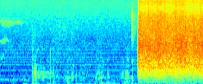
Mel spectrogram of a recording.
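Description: After two seconds of low, muffled murmuring, a crowd suddenly erupts into loud, sustained cheering, a dense roar that holds steady until the end.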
